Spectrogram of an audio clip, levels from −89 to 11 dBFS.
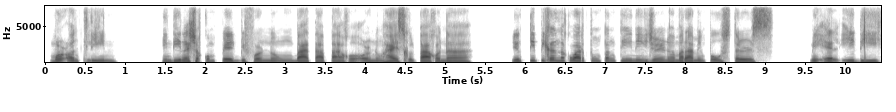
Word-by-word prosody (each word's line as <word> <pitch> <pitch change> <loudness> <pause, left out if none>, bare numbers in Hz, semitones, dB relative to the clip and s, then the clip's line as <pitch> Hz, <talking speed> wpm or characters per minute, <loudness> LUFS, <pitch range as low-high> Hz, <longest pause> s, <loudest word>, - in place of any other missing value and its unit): More 205 +5 +3
on 215 -1 +2
clean. 130 -7 -5 0.6
Hindi 175 +3 -2
na 180 - +2
siya 185 +1 +4
compared 155 -4 +1
before 125 -1 -2
nung 125 -1 -6
bata 110 -1 +5
pa 105 -1 0
ako 105 +2 -4
or 115 +1 -1
nung 115 0 -6
high 115 -2 +5
school 115 -1 -2
pa 110 0 +7
ko 110 +2 -2
na 110 0 0 0.5
yung 190 +4 0
tipikal 245 -1 +1
na 230 -1 -3
kuwartong 215 -1 +3
pang 205 +1 -4
teenager 185 -8 -3
na 165 -2 -3
maraming 130 -2 +2
posters, 145 0 0 0.5
may 135 +2 -2
LED 145 0 0
145 Hz, 170 wpm, -26 LUFS, 120-180 Hz, 0.6 s, pa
